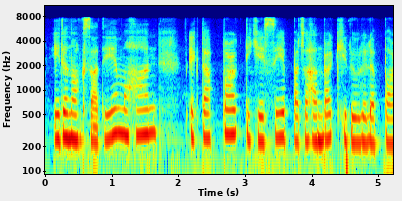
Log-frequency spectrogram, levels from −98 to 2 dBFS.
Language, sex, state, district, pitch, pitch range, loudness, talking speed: Nagamese, female, Nagaland, Kohima, 255 Hz, 235-275 Hz, -16 LUFS, 195 wpm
